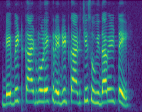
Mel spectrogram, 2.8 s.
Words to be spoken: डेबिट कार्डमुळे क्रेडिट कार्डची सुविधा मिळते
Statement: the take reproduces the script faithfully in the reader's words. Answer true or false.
true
